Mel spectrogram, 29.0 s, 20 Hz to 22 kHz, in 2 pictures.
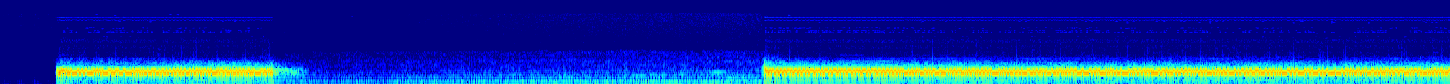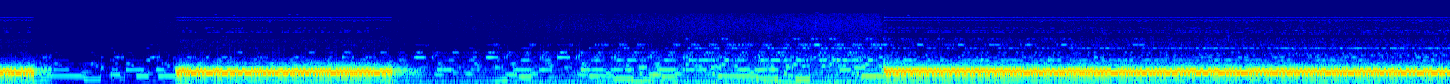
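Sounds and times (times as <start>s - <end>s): steady alarm tone: 7.6s - 29.0s.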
